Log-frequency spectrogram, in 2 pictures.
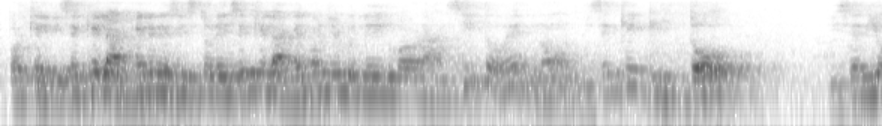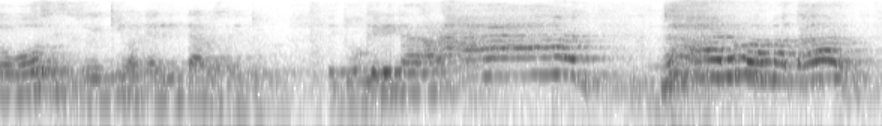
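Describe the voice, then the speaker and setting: A man's voice: a little high, fast talker, warm tone, slight background noise. A man preaching a sermon in a church, talking with the congregation and asking them questions. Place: church hall. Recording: echoey, distant, dull church recording.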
